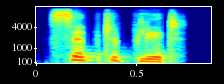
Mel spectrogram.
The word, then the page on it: septuplet: Indian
